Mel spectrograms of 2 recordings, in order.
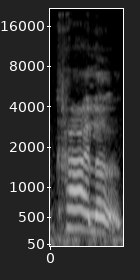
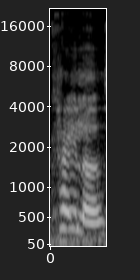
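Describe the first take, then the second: First: The first vowel sounds like 'eye'. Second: The first vowel sounds like 'ay'. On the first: The speaker calls it wrong. "see how I call her Kyla?" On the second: The speaker calls it right. "I know her name is Kayla"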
